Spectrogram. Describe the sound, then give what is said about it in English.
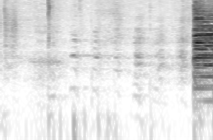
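Faint, low murmuring sounds give way to a single loud strike of a gong with a gong stick at the very end, ringing out bright and shimmering. “Where's my gong stick gone?”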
